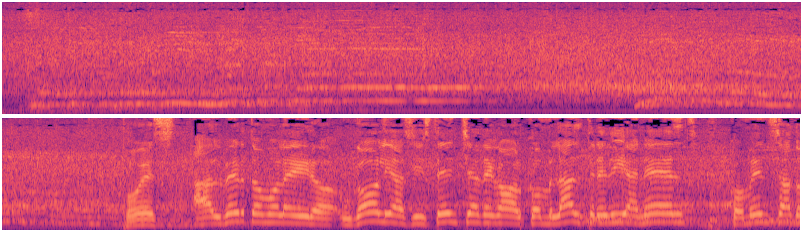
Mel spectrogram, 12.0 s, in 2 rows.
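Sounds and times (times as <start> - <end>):
stadium crowd ovation: 0.0 - 11.9
speech: 6.9 - 11.9.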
